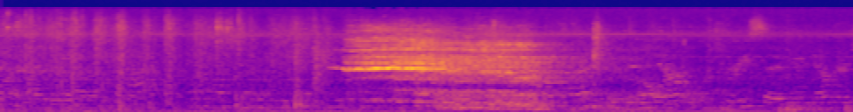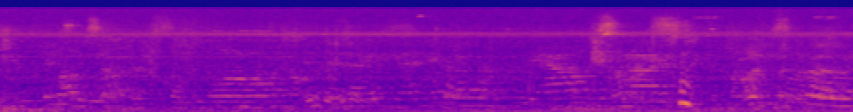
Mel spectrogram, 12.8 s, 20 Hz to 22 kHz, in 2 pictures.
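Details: A 4-year-old green quarter horse at his first horse show in early spring 2009 gives one loud whinny lasting about a second and a half, with hoof clip-clops, distant voices and faint background noise throughout.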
